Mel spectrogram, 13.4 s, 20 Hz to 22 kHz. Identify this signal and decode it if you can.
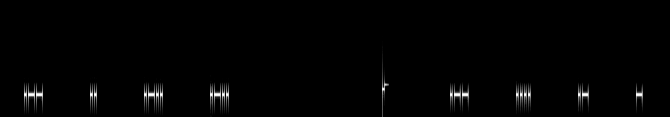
Morse code, heard as a keyed tone, about 30 wpm, spaced as for 8 wpm, 700 Hz. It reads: WILL WHAT
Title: 8x Character Spacing - Top 100 Words - 30wpm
